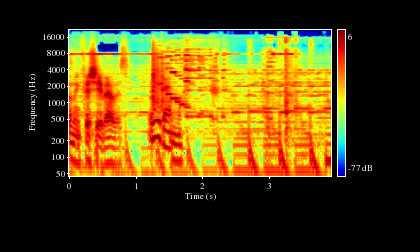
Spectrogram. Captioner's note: game beeping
